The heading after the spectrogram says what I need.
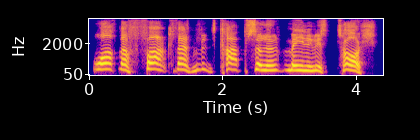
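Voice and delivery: what on earth is this, said slowly; incredulous scoff. Real, not acted. Scoffing at Tolkien quote.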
